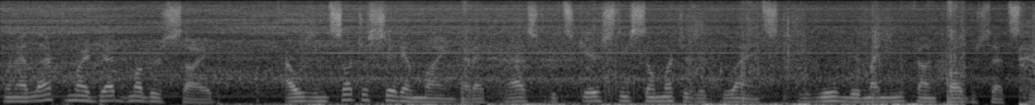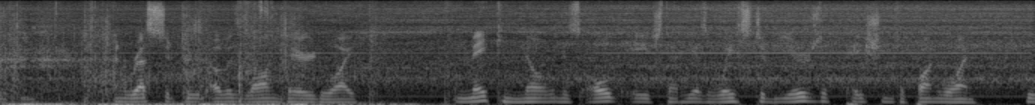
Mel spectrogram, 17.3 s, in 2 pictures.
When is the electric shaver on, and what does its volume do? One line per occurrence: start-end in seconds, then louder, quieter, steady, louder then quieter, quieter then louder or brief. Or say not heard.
not heard.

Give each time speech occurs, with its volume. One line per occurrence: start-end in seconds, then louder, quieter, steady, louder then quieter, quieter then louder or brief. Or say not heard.
0.0-11.6 steady
12.2-17.2 steady.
